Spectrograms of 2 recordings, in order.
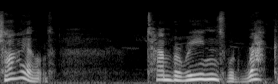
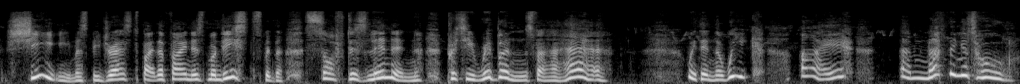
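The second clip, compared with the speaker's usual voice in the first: bitter outburst; 4 semitones higher, 5 dB louder than usual. Acted. Maid's bitter outburst about rival.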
